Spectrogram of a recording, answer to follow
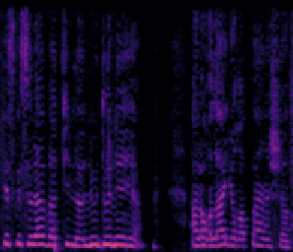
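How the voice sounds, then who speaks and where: A loud woman speaks over noticeable background noise. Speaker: hair and beauty YouTuber, teacher. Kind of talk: casual DIY tutorial chat.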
